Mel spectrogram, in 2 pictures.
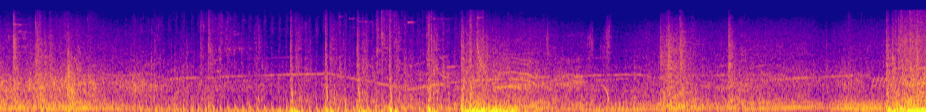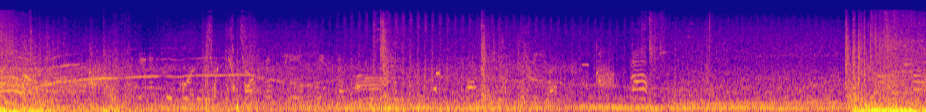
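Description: An engine roars steadily as an off-road buggy drives fast.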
